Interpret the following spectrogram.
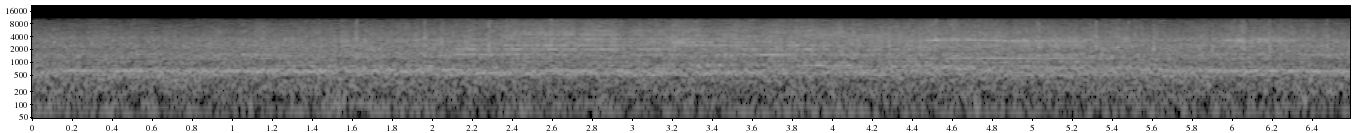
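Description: Steady outdoor stadium ambience: a continuous noisy crowd murmur with no clear voices, joined from about two seconds in by faint high thin tones.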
